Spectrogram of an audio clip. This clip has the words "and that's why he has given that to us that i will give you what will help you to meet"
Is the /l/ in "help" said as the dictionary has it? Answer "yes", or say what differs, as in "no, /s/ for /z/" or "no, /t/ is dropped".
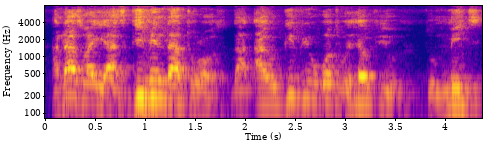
yes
